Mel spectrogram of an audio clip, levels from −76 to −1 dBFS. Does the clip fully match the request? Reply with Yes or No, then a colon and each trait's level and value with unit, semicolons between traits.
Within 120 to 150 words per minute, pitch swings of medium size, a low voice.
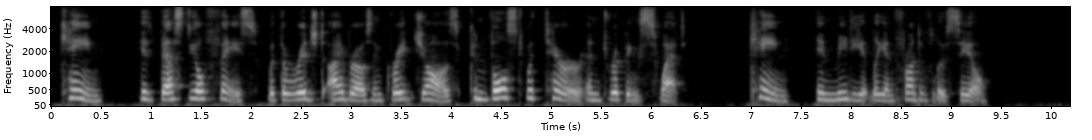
No: slow, 135 wpm; average, 3.1 semitones; high, 205 Hz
